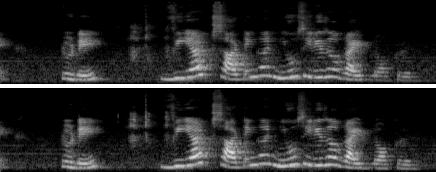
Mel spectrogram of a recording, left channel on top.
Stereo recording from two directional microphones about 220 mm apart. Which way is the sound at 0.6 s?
15° right (ahead or behind).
